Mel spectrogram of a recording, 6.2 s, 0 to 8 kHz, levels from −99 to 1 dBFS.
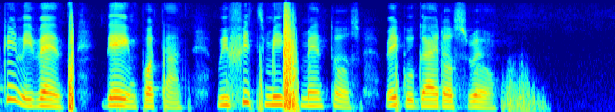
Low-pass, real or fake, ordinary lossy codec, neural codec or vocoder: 7.2 kHz; real; none; none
